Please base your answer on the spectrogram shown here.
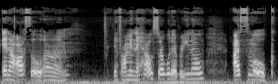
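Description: A woman's voice: fairly high pitch, little pitch movement, unhurried, creaky, fairly bright tone. A slightly tipsy woman vlogger chatting casually from inside a car, rambling and swearing freely. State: a little tipsy. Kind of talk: casual chat. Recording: noisy in-car recording.

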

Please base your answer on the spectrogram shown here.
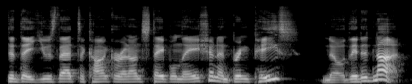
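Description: A man's voice: medium pitch, a little fast, pushed and bright. A man bantering casually and comically as a player in a tabletop game.

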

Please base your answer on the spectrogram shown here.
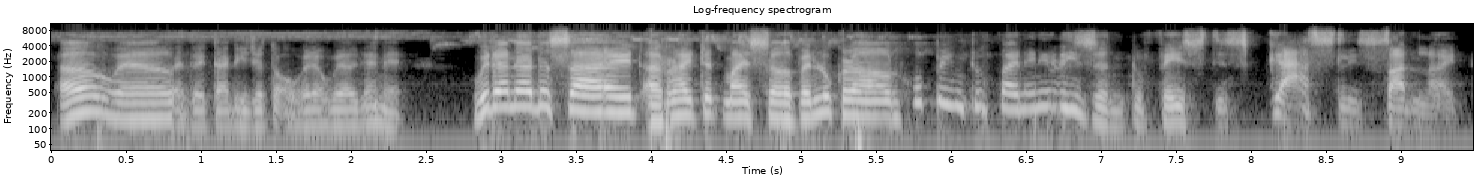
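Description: A man's voice: on the high side, big pitch swings, normal speed, fairly bright tone, highs cut off. A young man reads a visual novel aloud as a let's play host, with dramatic expression and asides.

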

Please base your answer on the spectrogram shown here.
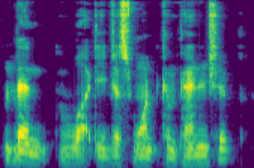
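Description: A man playing a slow, condescending low-voiced demon. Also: a little mellow. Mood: mocking, amused. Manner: condescending, theatrical, mocking drawl with muttered asides. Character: condescending, hungry male demon, sardonic and exasperated. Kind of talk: scripted audio roleplay addressed to the listener.

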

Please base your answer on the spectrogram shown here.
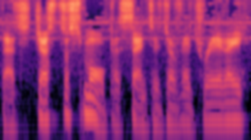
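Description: Aloof male cartoon forest beast, acted by a man: low pitch, lonely and gruff, curt, dry delivery. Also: expressive, moderate pace. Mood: brooding. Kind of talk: animated fan drama acting.

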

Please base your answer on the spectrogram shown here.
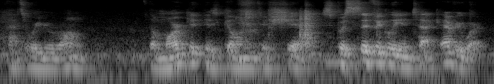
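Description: A man's voice: on the low side, a little fast, natural voice. A young man reading the part of a brash startup founder at a film table read, insistent and persuasive like a salesman. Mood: urgent. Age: young adult. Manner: insistent, preachy salesman delivery. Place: small meeting room, indoors. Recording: roomy, distant mic, faint noise.

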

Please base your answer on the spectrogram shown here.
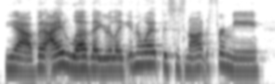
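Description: A young woman hosting a podcast over a video call from home, with a mild stutter that shows as pauses and restarts. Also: mid-range voice, a bit bright. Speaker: podcast host. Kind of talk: casual interview chat. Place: home room. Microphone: headset with boom mic on a video call.

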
